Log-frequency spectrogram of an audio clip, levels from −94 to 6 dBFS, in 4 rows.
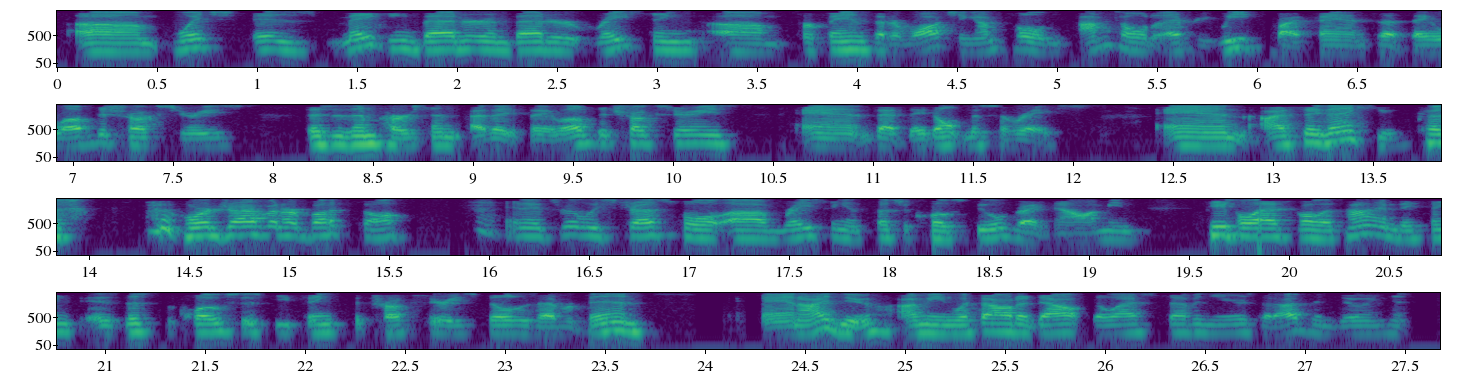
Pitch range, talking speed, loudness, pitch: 135-170 Hz, 235 wpm, -29 LUFS, 150 Hz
